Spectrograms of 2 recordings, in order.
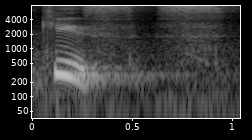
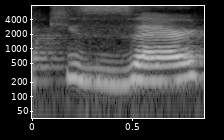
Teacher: Tem som de S, quis. Agora, quiser tem som de Z, né? Por isso que confunde.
